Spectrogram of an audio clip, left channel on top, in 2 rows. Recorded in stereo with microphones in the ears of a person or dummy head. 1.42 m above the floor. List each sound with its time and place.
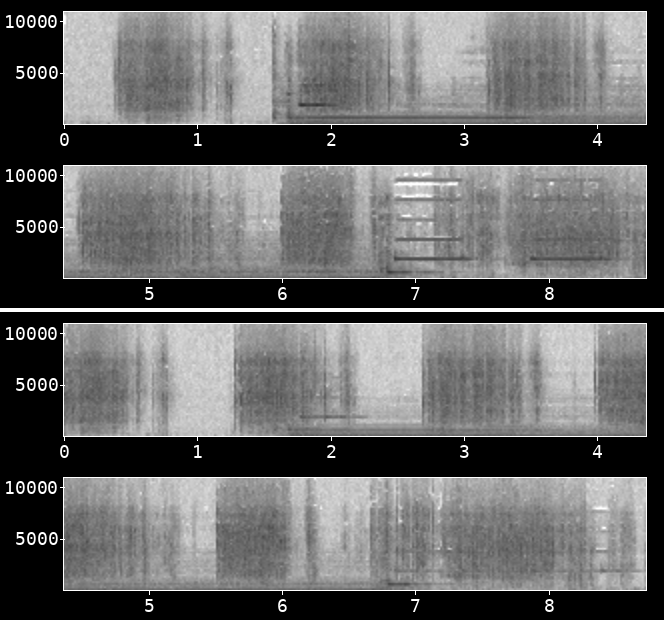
1.6 s a microwave: 45° left (ahead or behind), 1.3 m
